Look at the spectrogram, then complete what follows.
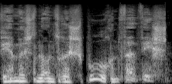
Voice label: defeat, de; cookie run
